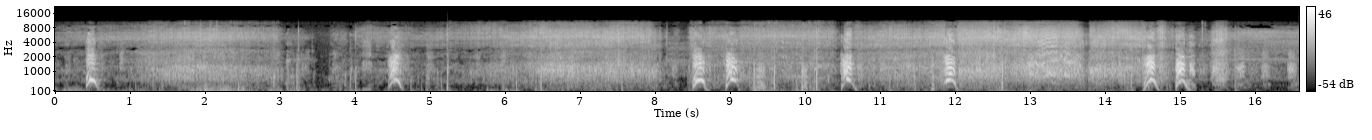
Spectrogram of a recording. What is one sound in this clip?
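A small electric motor whines and buzzes in bursts.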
